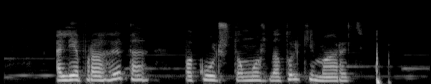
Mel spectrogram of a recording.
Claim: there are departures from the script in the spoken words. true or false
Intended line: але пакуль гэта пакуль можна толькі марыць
true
